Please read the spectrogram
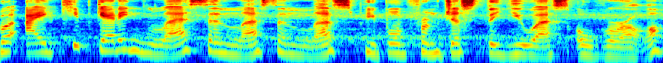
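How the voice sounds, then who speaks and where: With noticeable background noise, a woman in an American accent speaks at a moderate pace, her fairly low pitch carrying lively intonation. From US, Mexican heritage. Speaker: vtuber game streamer. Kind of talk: casual livestream chat with gameplay. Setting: livestream, late at night. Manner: halting, many repeated words and fillers.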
